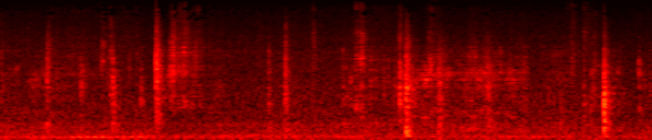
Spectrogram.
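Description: A crunchy Doritos-flavoured hard taco shell being bitten and chewed: irregular sharp crackles, loudest about four seconds in and again about six seconds in.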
